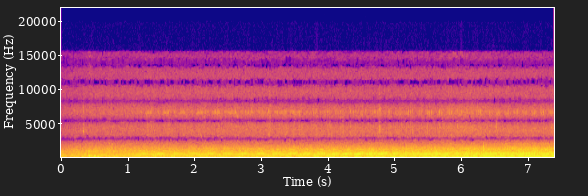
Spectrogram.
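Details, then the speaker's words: 1950s GE 20-inch plastic-blade box fan at low speed: soft steady rush with a light regular rattle about four times a second, new and unidentified, gone at full speed; motor bearings likely need oil. "i don't know what that rattly sound is i'm not that hasn't shown up before it goes away when you turn all the way up"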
